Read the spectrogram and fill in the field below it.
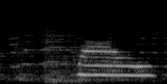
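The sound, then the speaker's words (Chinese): A person's voice imitates a cat's meow, one drawn-out, steady tonal mew rising out of softer breathy sounds, fairly loud and lasting under a second. “我模仿的动物是猫。喵，喵，”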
